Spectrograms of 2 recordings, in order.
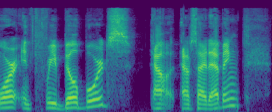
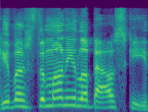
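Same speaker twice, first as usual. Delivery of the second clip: put-on German accent, higher pitch, slower pace; 4 semitones higher than usual. Recalling an actor's Big Lebowski role, doing Peter Stormare's German accent. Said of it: "He was the German".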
